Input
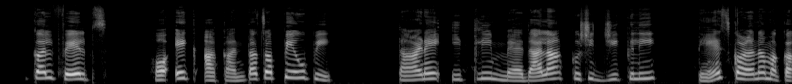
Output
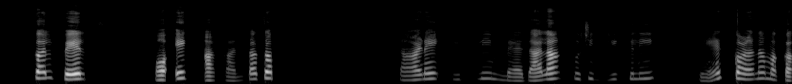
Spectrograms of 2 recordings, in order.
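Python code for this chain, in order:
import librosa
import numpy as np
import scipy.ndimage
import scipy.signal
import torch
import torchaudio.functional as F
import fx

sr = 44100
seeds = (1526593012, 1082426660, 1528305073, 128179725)

y = fx.spec_freeze(x, sr, seeds[0], at_s=2.76, hold_s=0.81)
y = fx.upward_expand(y, sr, threshold_db=-40.0, expansion=2.5)
y = F.gain(torch.from_numpy(y), 1.5).numpy()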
